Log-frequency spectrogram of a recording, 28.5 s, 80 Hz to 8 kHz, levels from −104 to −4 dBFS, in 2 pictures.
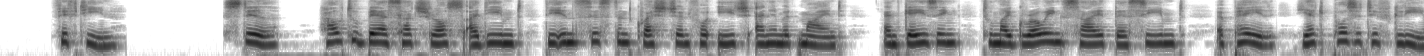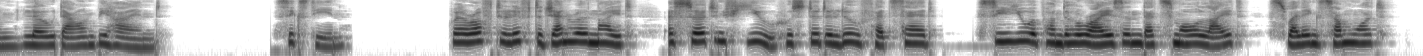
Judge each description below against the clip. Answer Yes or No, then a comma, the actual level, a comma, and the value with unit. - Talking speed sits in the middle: No, slow, 120 wpm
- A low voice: No, high, 230 Hz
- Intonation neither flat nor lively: No, narrow, 2.3 semitones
